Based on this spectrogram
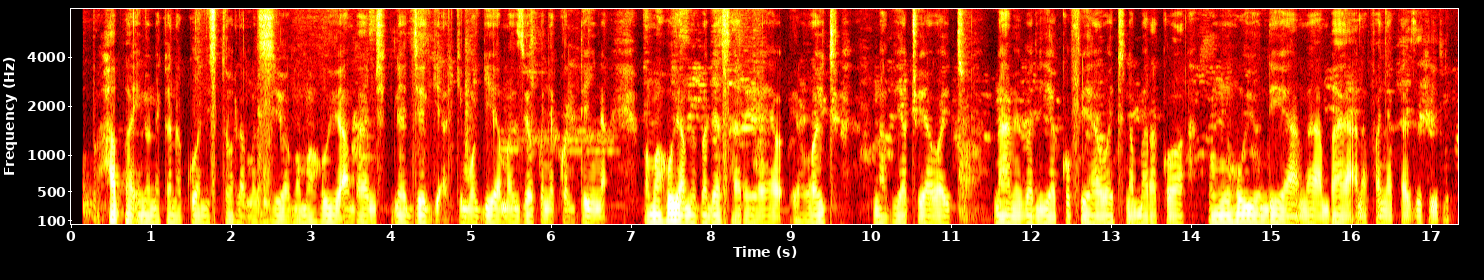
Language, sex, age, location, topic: Swahili, male, 25-35, Wajir, agriculture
